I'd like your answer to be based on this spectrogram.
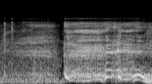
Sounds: Throat clearing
